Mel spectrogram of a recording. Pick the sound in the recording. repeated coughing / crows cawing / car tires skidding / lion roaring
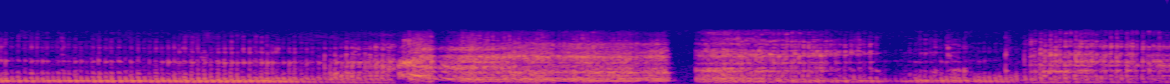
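lion roaring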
